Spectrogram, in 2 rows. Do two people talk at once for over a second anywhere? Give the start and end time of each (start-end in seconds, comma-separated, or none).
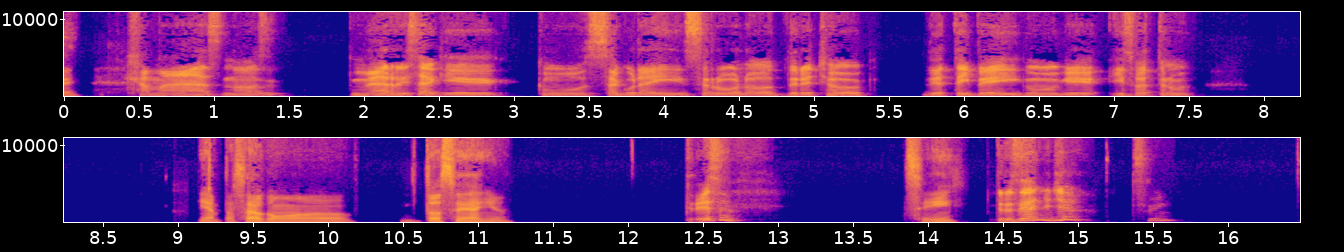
none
